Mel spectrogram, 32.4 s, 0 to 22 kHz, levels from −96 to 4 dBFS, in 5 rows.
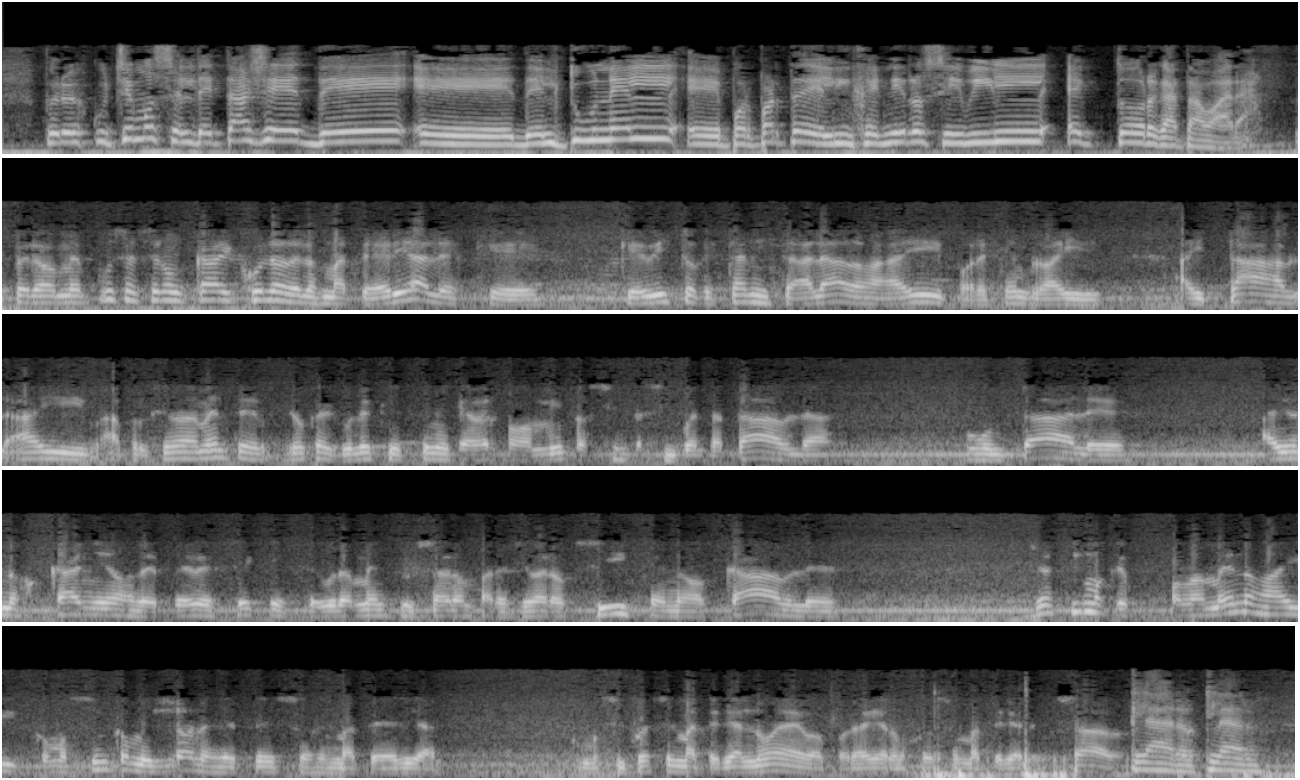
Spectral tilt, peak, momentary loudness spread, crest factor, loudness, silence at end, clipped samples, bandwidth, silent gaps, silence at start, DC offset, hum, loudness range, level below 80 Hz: -4.5 dB/octave; -6 dBFS; 8 LU; 16 dB; -23 LUFS; 0 s; under 0.1%; 8 kHz; none; 0 s; under 0.1%; none; 5 LU; -38 dBFS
